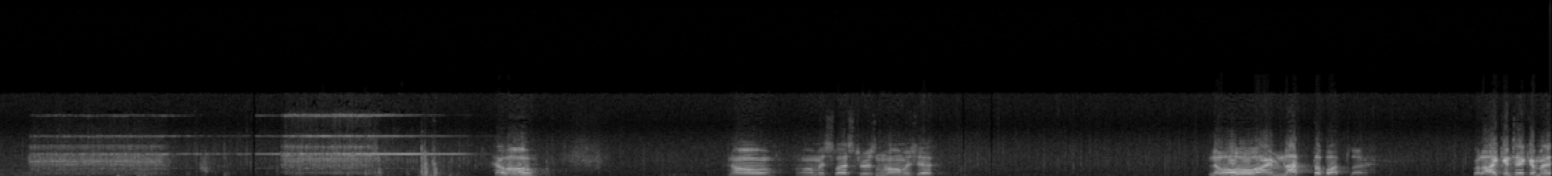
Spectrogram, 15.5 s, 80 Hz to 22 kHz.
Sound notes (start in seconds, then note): 0.2 phone ringing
